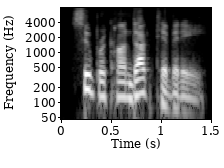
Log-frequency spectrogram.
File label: "Superconductivity", American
